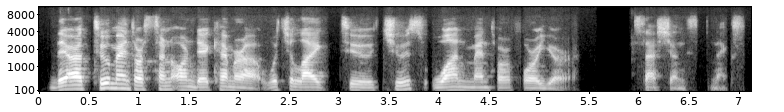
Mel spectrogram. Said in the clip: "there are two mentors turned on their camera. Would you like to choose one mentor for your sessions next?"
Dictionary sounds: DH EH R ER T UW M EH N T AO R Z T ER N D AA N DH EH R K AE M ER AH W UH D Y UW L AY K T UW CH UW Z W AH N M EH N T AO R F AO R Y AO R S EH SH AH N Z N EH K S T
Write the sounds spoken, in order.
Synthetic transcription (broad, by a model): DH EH R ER T UW M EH N T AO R S T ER N AA N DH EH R K AE M ER AH W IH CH Y UW L AY K T UW CH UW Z W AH N M EH N T AO R F AO R Y AO R S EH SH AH N S N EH K S T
